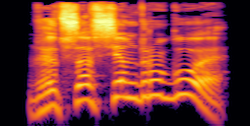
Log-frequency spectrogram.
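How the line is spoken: Angry, dismissive. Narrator (Russian): сердито отмахнулся

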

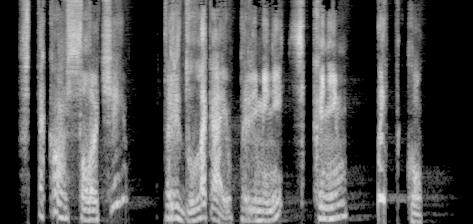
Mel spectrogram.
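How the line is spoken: Through gritted teeth. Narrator (Russian): процедил сквозь зубы первый помощник марсианского генерала

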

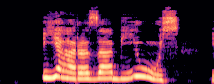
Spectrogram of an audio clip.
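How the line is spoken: Hysterical shriek. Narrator (Russian): Истошно вопила Мажета

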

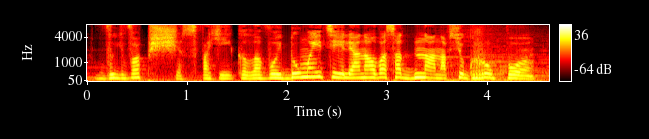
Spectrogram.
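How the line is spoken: Growling. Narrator (Russian): прорычал куратор

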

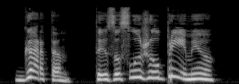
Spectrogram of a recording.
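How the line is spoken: Cheerful shout from window. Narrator (Russian): весело крикнула я, высунувшись из окна

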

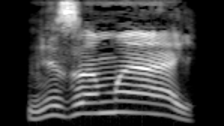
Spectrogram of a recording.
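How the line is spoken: Menacing shout. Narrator (Russian): грозно прикрикнул Леха

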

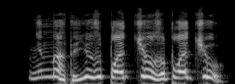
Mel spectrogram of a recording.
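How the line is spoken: Squeaky, small boy. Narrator (Russian): Снова пропищал малец

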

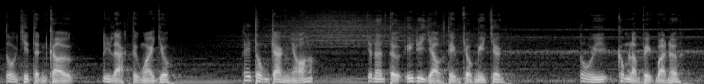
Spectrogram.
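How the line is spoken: Trembling, fearful. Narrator (Vietnamese): Thiên run rẩy lắc đầu nói

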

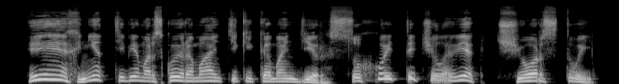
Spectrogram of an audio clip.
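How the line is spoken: Sad sigh. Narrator (Russian): грустно вздохнул Корнеев

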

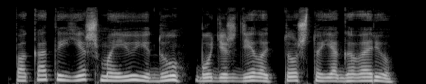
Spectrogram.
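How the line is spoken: Growled. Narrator (Russian): прорычал Айдар

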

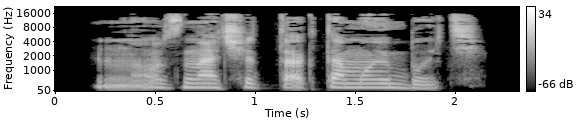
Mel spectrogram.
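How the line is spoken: Mutter. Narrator (Russian): Пробормотал

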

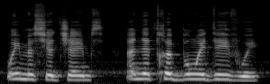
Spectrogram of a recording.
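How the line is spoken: Old man's quick reply. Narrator (French): répondit vivement le vieil Overman

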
